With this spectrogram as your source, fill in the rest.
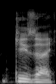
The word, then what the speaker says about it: Cusack: Cusack, yeah.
